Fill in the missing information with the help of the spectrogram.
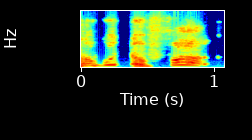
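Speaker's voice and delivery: high, put-on startled yelp; mock startled dad. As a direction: squeak it out like a shocked old man. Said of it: "And said".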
